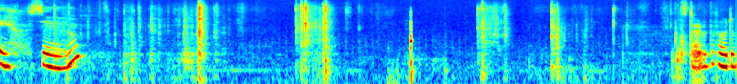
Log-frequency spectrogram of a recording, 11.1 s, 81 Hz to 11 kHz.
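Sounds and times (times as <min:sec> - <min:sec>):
cards and paper rustling: 0:00.8 - 0:03.8.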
